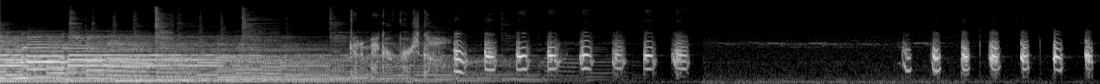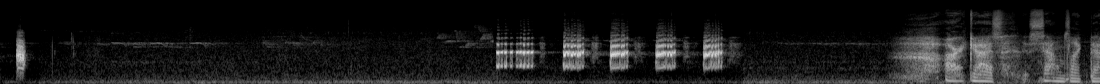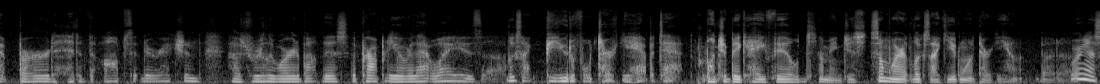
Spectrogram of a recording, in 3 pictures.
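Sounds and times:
turkey call hen yelps: 4.5s - 7.0s, 16.0s - 18.4s.

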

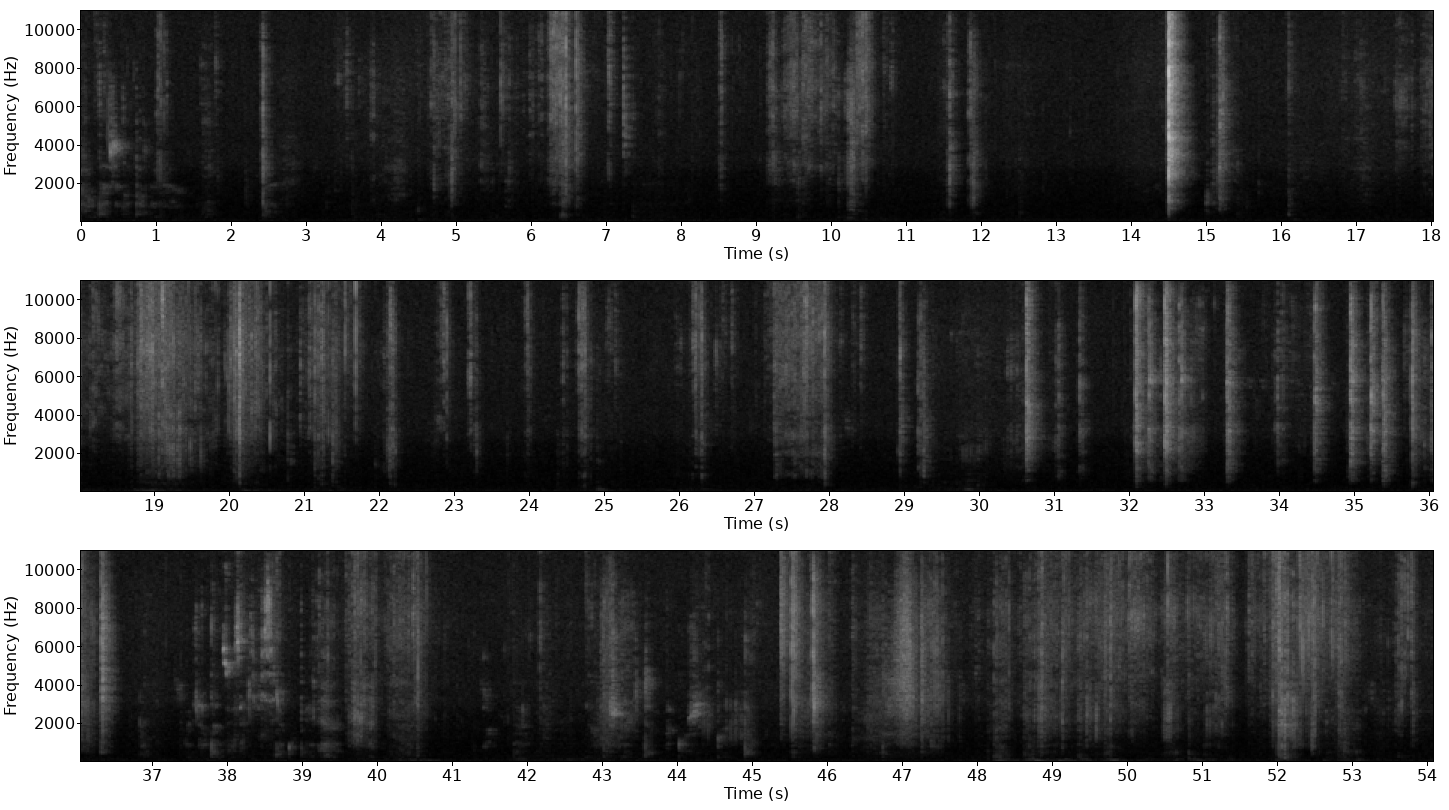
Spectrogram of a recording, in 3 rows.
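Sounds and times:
rustling of dry stems and newspaper: 17.5s - 23.3s, 45.5s - 54.0s.

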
